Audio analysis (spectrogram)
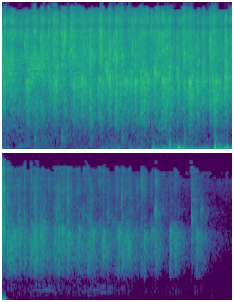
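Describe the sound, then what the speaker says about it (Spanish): A church congregation applauds as pastor Arnoldo Granados is welcomed, loud dense clapping for about three seconds that cuts off abruptly, leaving faint room murmur trailing behind. "Recibámoslo con un fuerte aplauso"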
